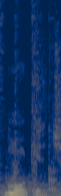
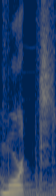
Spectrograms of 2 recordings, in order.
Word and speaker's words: mortgage: with a t yeah it has a t in it but you don't pronounce it you say mortgage morgage so not Mort mortgage not mortgage morgage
